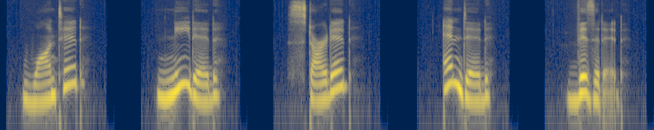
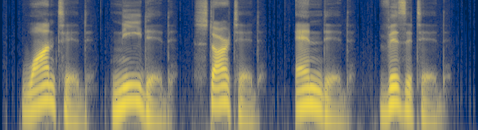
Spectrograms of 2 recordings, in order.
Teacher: And after t or d, it's id, an extra syllable. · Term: id sound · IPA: /ɪd/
